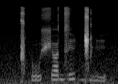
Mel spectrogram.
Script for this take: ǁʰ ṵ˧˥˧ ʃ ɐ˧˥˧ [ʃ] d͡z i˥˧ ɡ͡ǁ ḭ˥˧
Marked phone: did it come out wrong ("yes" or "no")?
yes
